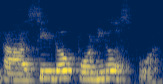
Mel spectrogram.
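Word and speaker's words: pseudopodiospore: इसको बोलते हैं सी सडोपोडियोस्पोर। लिख लेते हैं। यहां पर देखिए एस से लिखाएगा ना पी यहां लिखाएगा पी से। बट यहां पर पी साइलेंट होता है।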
